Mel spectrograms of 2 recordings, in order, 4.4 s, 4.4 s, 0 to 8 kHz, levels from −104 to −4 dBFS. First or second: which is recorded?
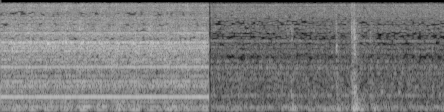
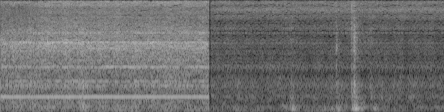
first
